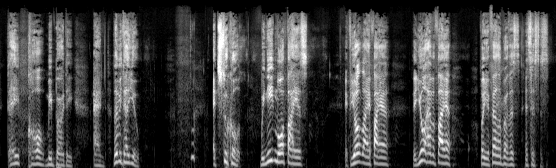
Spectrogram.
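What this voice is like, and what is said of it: Comic character voice like a politician. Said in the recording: “I've never heard you do that voice before. ... You're possessed by a political figure. ... At first I thought you were Scarface”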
